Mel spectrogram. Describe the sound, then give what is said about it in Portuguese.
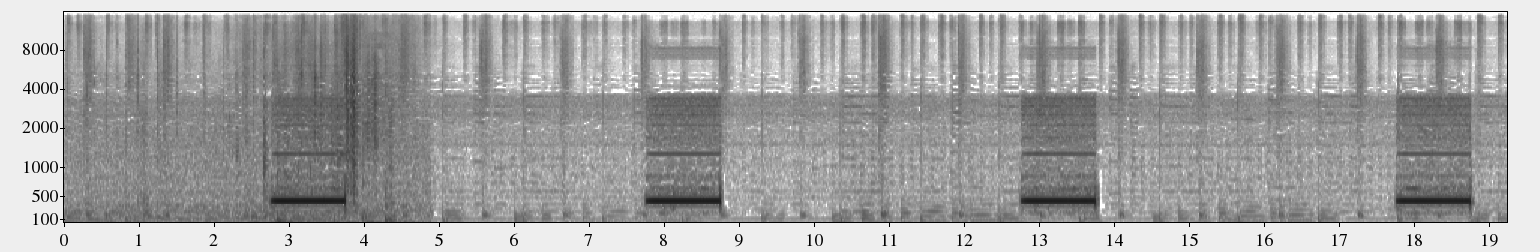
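Outgoing telephone ringback tone of a call that goes unanswered: four steady, mid-pitched one-second tones spaced evenly about five seconds apart, with faint low noise between them. “Estamos tentando mais uma vez fazer contato.”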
